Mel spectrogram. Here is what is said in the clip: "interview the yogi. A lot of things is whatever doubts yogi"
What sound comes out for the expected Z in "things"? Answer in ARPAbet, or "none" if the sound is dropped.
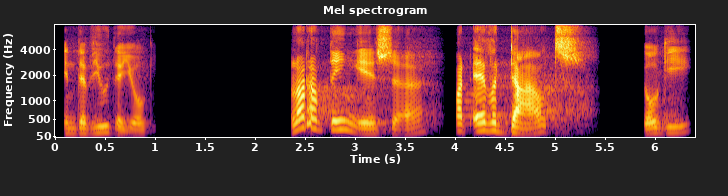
none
